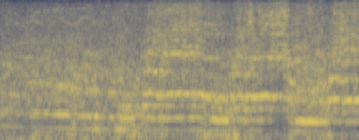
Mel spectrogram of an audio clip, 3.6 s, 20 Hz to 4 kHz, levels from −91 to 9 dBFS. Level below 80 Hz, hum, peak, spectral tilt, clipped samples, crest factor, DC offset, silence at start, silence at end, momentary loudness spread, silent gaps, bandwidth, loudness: -30 dBFS; none; 0 dBFS; -9 dB/octave; under 0.1%; 10 dB; under 0.1%; 0 s; 0 s; 5 LU; none; 4 kHz; -10 LUFS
